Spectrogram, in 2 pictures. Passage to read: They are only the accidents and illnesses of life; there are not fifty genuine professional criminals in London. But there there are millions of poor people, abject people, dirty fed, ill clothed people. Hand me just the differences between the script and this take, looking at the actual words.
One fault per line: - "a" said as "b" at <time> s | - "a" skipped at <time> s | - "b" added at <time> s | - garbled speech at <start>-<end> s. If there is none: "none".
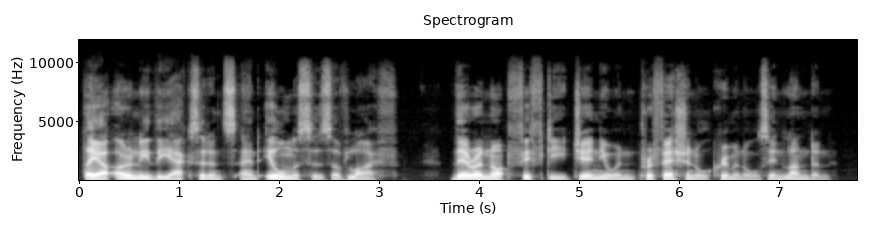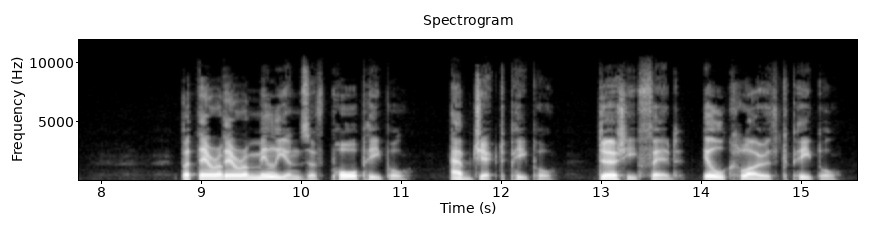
none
